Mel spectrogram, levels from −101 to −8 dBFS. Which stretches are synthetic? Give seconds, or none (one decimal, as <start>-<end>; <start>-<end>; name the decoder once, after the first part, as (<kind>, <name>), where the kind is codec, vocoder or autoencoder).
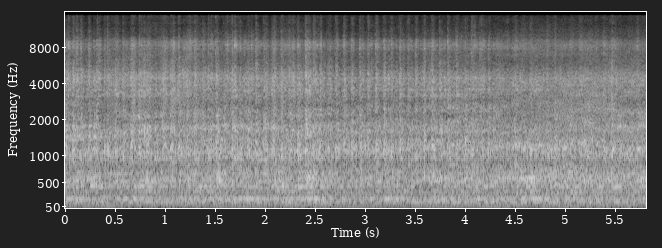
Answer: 0.4-1.4 (autoencoder, DAC-VAE); 2.0-2.5; 4.3-5.8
